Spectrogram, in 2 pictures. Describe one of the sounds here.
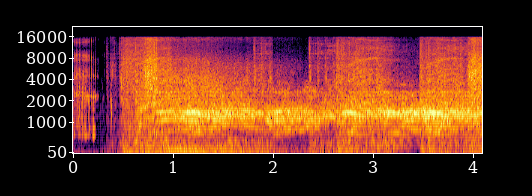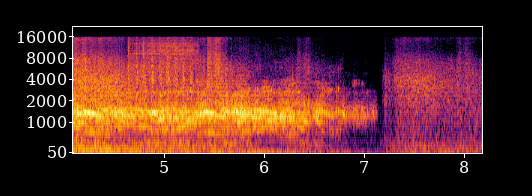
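Guns fire rapidly in a loud battle.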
